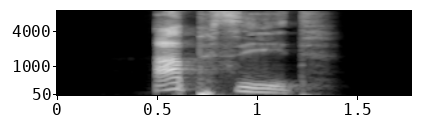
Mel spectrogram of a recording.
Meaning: third-person singular dependent present of absehen
- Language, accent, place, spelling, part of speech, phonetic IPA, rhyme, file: German, Germany, Berlin, absieht, verb, [ˈapˌziːt], -apziːt, De-absieht.ogg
